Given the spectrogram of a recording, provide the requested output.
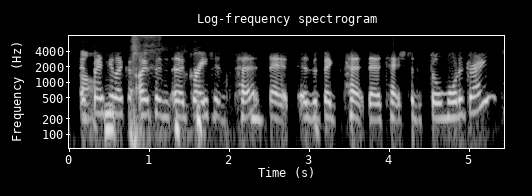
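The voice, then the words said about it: New Zealand accent. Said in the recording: “Even better with a Kiwi accent.”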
